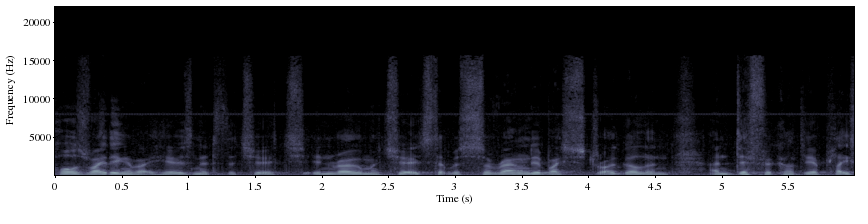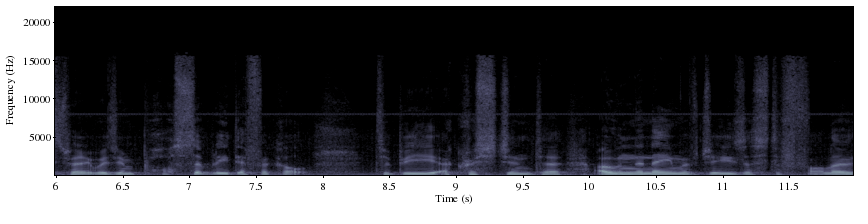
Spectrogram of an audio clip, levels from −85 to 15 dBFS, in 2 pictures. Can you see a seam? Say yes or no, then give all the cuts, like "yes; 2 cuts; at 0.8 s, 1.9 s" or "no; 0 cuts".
no; 0 cuts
